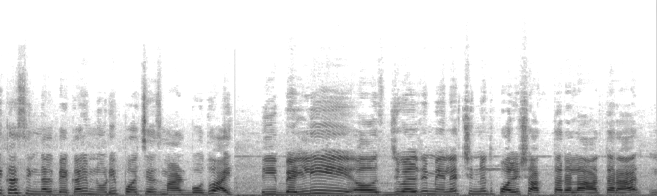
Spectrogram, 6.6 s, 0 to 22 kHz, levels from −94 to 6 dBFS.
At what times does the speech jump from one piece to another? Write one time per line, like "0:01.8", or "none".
0:02.4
